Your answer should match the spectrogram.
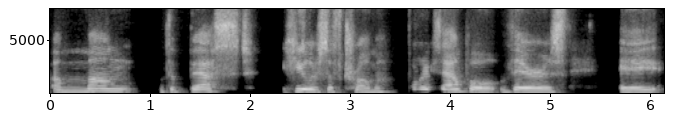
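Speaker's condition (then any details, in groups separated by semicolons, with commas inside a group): No condition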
